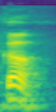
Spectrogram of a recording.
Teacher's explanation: जब उच्चारण करेंगे उसमें कंपन नहीं होगा कंपन कम होगा उसे अघोष कहते हैं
